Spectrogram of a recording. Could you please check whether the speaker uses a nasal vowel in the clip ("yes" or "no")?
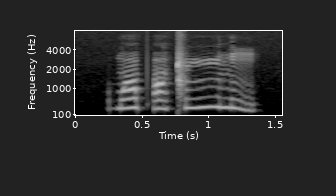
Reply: yes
